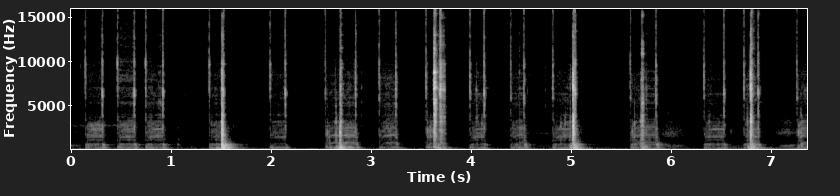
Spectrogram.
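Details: 1994-2004 Ford Mustang power window winding up with sharp pops and clicks about once a second, motor fine; regulator gears jumping, fixed by pushing the gear farther in so it stops hitting.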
